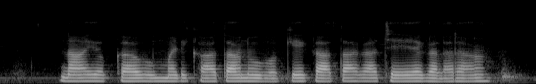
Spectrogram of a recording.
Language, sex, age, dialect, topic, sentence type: Telugu, female, 56-60, Central/Coastal, banking, question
